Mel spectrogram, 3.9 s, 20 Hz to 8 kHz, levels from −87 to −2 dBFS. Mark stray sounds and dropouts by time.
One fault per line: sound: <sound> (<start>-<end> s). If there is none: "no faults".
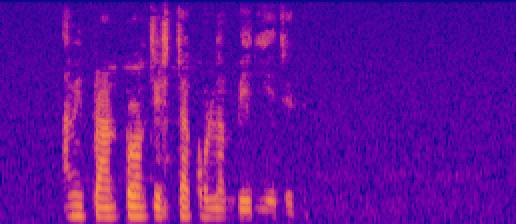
no faults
